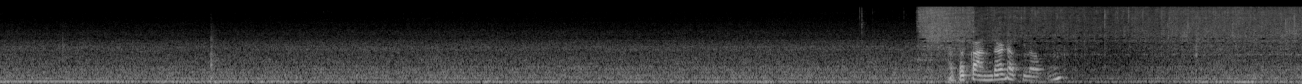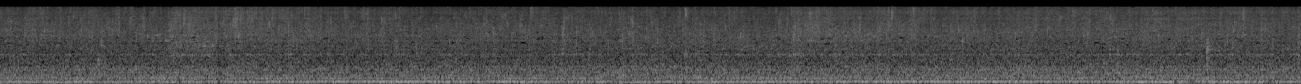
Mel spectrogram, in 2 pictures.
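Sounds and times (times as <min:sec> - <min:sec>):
onion sizzling in oil: 0:09.2 - 0:26.0.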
